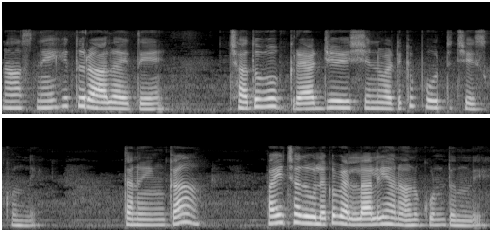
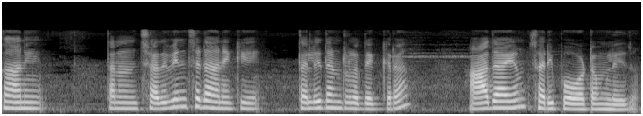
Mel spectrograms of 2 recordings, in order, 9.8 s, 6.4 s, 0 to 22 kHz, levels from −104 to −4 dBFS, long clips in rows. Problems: none marked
